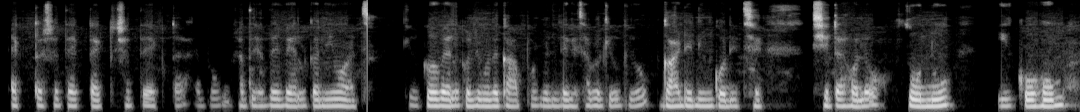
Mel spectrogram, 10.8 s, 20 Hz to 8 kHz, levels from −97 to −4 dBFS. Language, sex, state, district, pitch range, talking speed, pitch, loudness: Bengali, female, West Bengal, Purulia, 180-190 Hz, 160 wpm, 185 Hz, -23 LUFS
